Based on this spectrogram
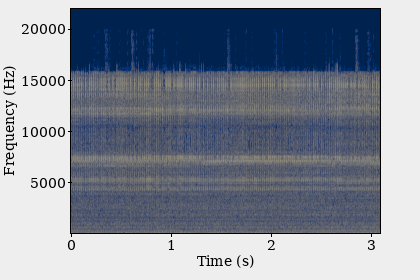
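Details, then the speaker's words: Old AMD Athlon K7 1 GHz PC, turned on with a screwdriver: loud steady whirring hiss with a thin high whine from inside the case as soon as it powers up; an abnormally noisy start. "That sounds noisy."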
